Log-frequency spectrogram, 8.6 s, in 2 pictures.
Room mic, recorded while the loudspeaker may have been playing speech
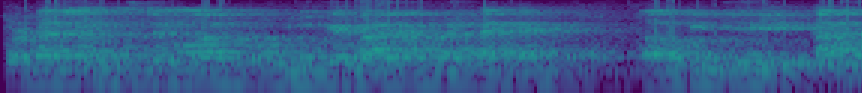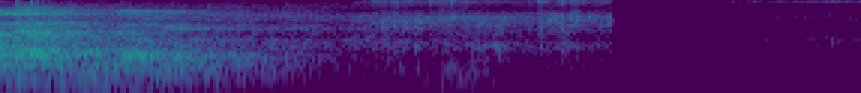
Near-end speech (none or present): present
